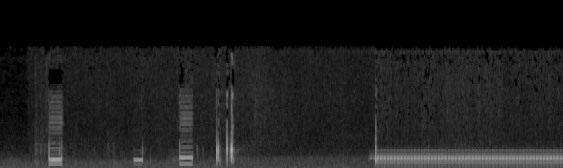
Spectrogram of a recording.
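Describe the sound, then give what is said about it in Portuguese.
Touch-tone keypad beeps as a telephone number is dialed, with a few short two-tone presses at uneven intervals. A steady continuous line tone then takes over to the end, over a low background hum. “Vou ligar pro seu Gilmar pra ver se ele encontrou a Derby.”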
